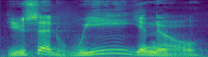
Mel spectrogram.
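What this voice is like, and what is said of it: Sing-song teasing gotcha voice. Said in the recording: “sang in that gotcha voice”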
